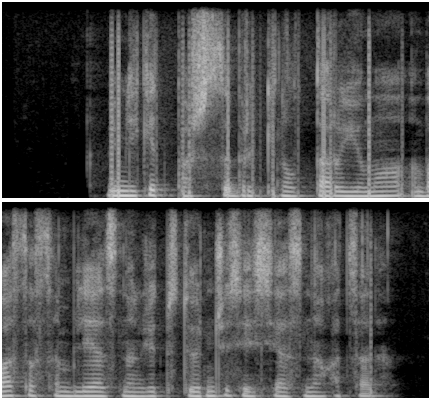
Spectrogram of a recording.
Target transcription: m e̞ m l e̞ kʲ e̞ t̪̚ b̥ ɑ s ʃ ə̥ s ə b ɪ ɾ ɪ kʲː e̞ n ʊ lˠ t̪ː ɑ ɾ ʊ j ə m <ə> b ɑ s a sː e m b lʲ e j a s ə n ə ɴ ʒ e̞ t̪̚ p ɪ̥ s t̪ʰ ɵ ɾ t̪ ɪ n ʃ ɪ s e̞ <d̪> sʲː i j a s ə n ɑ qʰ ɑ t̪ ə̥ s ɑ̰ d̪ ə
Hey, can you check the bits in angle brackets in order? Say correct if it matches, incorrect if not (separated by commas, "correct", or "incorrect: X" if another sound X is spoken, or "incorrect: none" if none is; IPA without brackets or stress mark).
correct, incorrect: none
